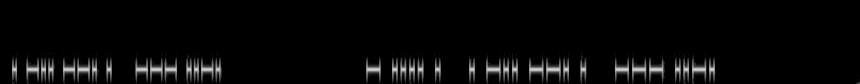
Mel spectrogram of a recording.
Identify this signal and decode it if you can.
Morse code, heard as a keyed tone, about 32 wpm, 700 Hz. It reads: EDGE OF THE EDGE OF
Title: Speed-Racing - Sets of 3 Words 28wpm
